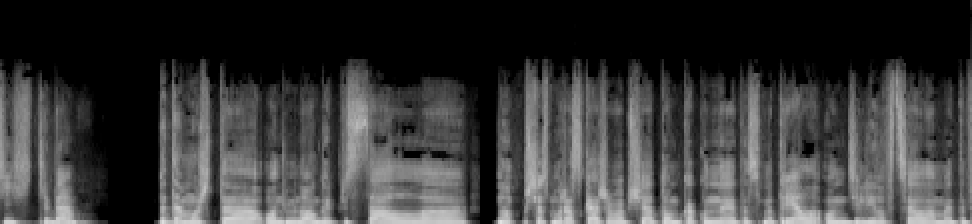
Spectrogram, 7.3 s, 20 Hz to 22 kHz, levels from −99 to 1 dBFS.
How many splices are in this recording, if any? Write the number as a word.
two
